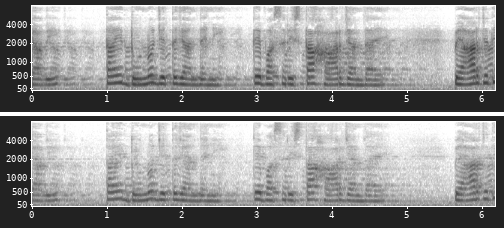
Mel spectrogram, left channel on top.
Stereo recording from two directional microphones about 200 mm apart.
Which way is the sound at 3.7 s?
25° left (ahead or behind).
